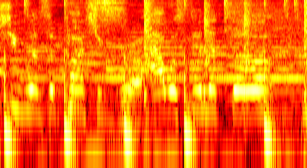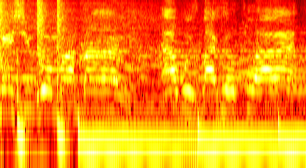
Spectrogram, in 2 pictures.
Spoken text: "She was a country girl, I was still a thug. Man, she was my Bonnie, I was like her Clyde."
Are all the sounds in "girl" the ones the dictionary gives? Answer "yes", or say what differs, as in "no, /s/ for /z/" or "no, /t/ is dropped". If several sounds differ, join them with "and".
yes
